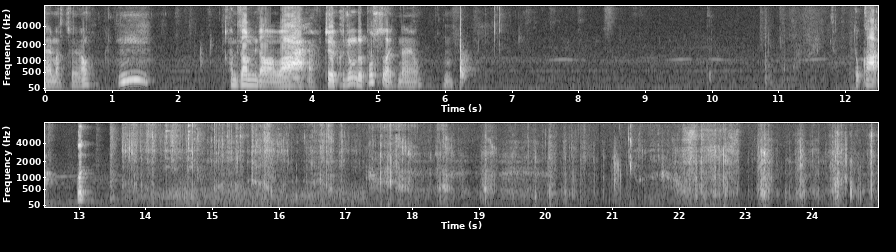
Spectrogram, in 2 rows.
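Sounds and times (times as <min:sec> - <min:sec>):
person chewing crunchy food: 0:13.6 - 0:25.0.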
